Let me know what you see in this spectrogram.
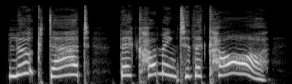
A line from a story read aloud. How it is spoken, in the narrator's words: he cried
